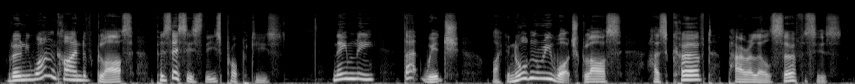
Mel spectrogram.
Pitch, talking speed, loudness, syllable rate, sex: 180 Hz, 145 wpm, -19 LUFS, 5.7 syllables/s, male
